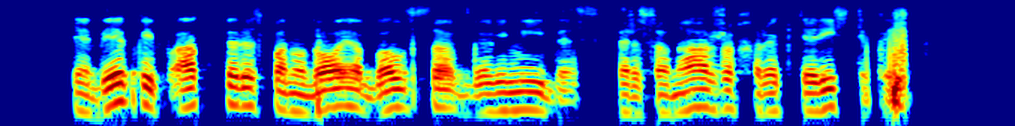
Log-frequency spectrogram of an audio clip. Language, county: Lithuanian, Utena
